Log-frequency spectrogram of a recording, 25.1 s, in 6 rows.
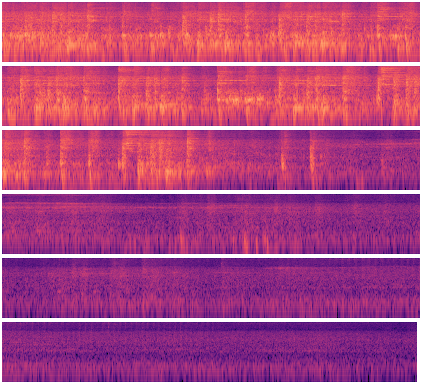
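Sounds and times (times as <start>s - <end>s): wheels clattering over rail joints: 0.0s - 11.7s
faint train rumble: 0.0s - 25.0s.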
